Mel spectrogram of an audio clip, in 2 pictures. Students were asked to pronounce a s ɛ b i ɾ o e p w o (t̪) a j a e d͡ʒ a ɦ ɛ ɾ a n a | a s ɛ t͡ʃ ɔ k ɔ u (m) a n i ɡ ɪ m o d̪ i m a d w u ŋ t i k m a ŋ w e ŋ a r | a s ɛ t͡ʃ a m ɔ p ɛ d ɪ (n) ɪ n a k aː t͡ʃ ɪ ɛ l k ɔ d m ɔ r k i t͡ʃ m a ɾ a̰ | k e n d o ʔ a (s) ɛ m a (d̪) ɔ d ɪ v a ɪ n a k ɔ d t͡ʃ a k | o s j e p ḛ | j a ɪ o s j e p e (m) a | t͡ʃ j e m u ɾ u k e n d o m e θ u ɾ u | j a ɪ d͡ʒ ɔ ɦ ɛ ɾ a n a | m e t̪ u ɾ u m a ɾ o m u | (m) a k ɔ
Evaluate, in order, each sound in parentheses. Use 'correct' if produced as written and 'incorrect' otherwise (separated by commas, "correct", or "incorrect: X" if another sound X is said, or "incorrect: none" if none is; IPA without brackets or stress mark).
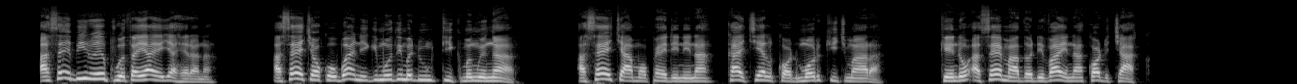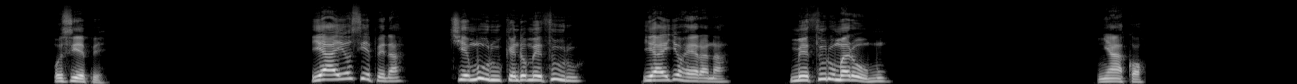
correct, incorrect: b, correct, correct, correct, incorrect: n, incorrect: ɲ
